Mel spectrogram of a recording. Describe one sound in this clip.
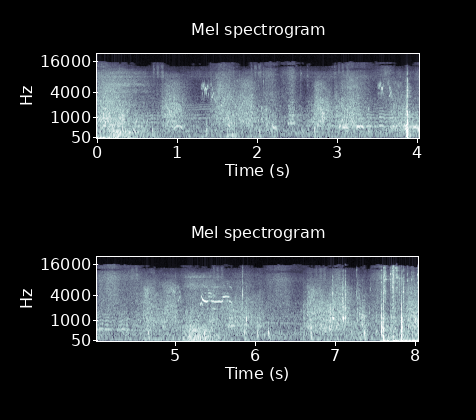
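A horse's hooves clop on a dirt road.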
